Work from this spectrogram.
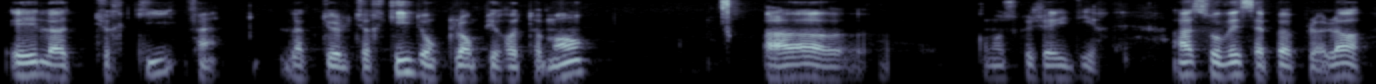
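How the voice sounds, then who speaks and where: A man's voice: lowish voice, measured pace, long pauses, no room sound. A man from Belgium, a guest in a casual interview, explaining history earnestly and insisting on points with repetition. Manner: earnest, insistent, repeats for emphasis.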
